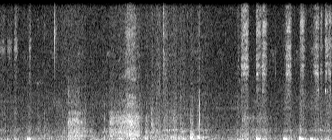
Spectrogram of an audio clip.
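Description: A capital letter F being written in brackets on a board, soft scratchy strokes with light tapping and rubbing, faint and close in a quiet room.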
